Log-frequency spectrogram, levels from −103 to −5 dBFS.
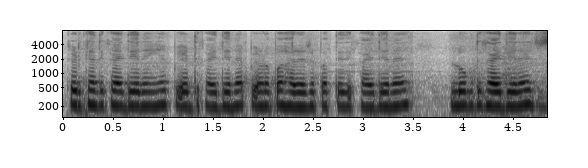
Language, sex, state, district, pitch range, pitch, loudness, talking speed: Hindi, female, Rajasthan, Nagaur, 200-210 Hz, 205 Hz, -18 LUFS, 295 wpm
